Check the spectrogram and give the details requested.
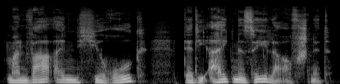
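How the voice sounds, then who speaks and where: Ein Mann, der einen Roman als Hörbuch gemessen und trocken vorliest. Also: male voice, on the low side, measured pace, husky. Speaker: audiobook narrator. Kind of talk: literary audiobook reading.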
